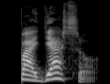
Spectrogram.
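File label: "payaso", Spanish; mekanta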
